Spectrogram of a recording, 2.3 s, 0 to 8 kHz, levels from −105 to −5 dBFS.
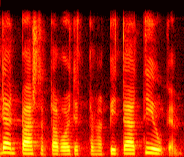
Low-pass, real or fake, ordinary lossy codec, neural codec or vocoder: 7.2 kHz; fake; none; autoencoder, 22.05 kHz, a latent of 192 numbers a frame, VITS, trained on one speaker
